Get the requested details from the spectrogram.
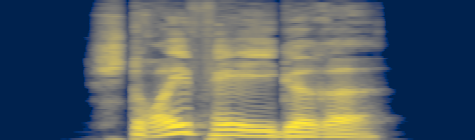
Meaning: inflection of streufähig: 1. strong/mixed nominative/accusative feminine singular comparative degree 2. strong nominative/accusative plural comparative degree
- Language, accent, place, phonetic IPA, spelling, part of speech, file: German, Germany, Berlin, [ˈʃtʁɔɪ̯ˌfɛːɪɡəʁə], streufähigere, adjective, De-streufähigere.ogg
